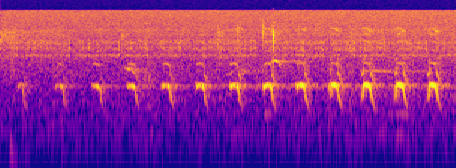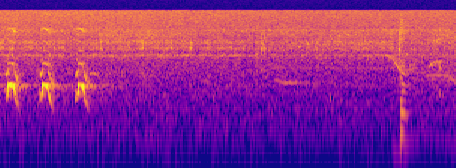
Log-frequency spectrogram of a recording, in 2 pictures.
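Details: A male blue-crowned trogon (Trogon curucui) sings a fast series of about fourteen short, mellow notes, roughly three per second, swelling in volume then stopping; a faint click follows.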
